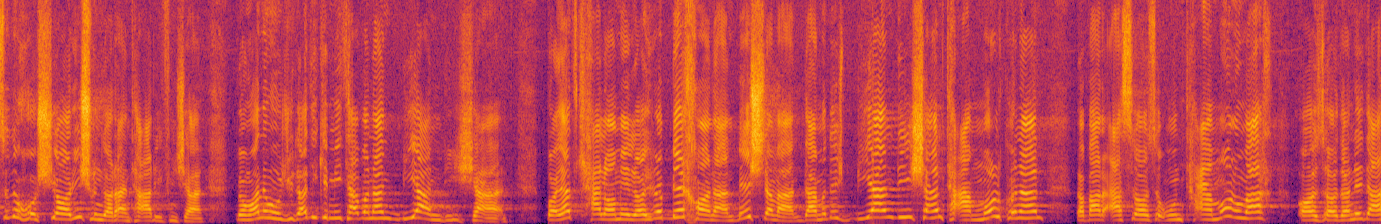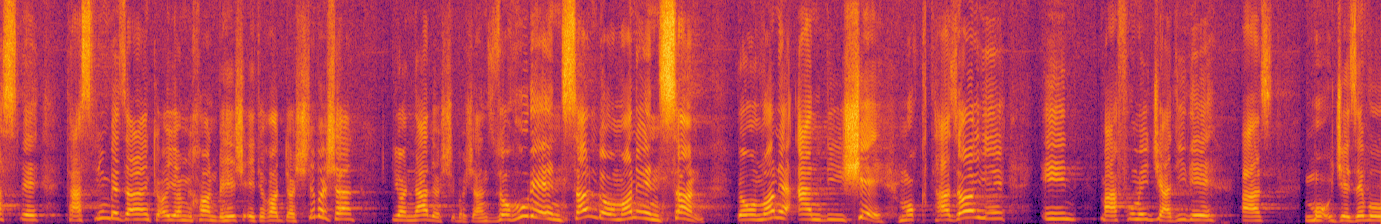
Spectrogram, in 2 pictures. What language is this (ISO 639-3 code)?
fas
